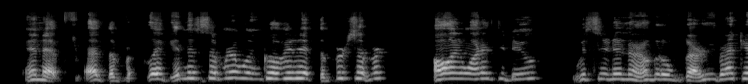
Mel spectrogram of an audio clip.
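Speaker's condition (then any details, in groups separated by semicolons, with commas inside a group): Cerebral palsy; non-progressive, will not improve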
